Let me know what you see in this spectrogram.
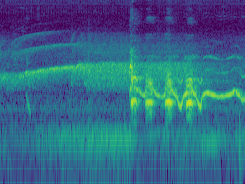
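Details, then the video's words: Fire truck siren wails upward at first, then coonhound Andy-Tucker joins in with a series of wavering, pulsing howls that settle into a long sliding note while the siren continues behind. "Coonhound Andy-Tucker howling at the fire trucks"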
